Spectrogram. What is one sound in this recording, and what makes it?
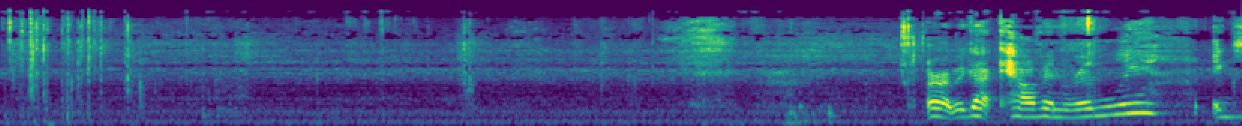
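Trading cards rustle and slide against each other as they are shuffled.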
